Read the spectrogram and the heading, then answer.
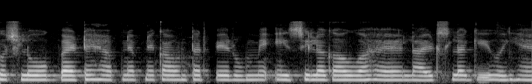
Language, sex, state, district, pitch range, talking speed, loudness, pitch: Hindi, female, Haryana, Rohtak, 210-215 Hz, 190 wpm, -17 LUFS, 210 Hz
